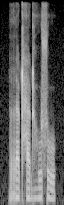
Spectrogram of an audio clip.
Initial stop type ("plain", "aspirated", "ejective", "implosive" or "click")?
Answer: aspirated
